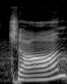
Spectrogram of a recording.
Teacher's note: अम्म में चंद्र बिंदू अनुनासिक अ मैं इसे बोलते हुए उन नाक और मुख दोनों से ध्वनि निकलती है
